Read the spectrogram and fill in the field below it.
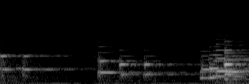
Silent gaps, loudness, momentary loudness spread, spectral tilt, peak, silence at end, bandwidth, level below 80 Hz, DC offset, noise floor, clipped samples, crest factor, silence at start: none; -38 LUFS; 24 LU; -7 dB/octave; -14 dBFS; 0 s; 5 kHz; -64 dBFS; under 0.1%; -57 dBFS; under 0.1%; 24 dB; 0 s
